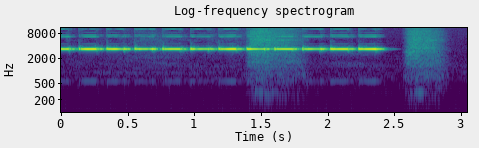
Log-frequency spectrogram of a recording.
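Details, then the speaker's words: RV trailer smoke detector with an eroded test-button contact, tested by burning a piece of paper: loud shrill beeping around 3 kHz in quick pulses, cutting off abruptly; detector alarming properly on smoke. "Burn a little piece of paper. It works."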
